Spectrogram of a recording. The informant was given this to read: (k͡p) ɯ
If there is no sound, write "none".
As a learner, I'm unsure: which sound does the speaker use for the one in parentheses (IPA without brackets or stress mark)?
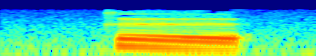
k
